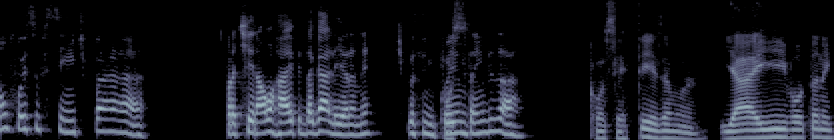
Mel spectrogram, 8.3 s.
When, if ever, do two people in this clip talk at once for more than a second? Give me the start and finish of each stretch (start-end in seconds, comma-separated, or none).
none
